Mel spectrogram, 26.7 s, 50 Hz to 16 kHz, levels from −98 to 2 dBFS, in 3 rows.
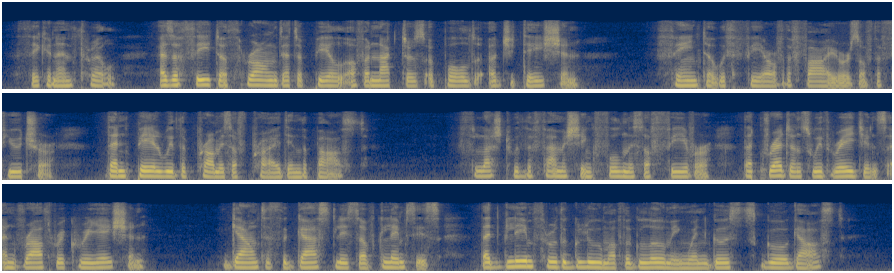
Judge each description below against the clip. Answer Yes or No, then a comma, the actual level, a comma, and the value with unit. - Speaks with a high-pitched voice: No, medium, 165 Hz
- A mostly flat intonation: Yes, narrow, 1.5 semitones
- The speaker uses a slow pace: No, average, 150 wpm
